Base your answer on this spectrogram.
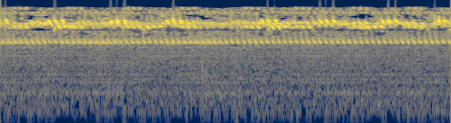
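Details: Short stretch of crickets chirping at night in a European summer: high, tightly pulsed trills overlap in several bands, the loudness swelling and dipping in quick waves.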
